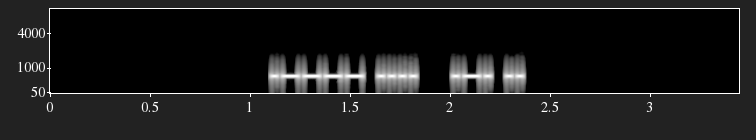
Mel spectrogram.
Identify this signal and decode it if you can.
Morse code, heard as a keyed tone, about 46 wpm, 700 Hz. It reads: 1H RI
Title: Winter Field Day Exchanges 45wpm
